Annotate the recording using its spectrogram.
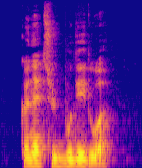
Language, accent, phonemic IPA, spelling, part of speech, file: French, France, /kɔ.nɛ.tʁə syʁ lə bu de dwa/, connaître sur le bout des doigts, verb, LL-Q150 (fra)-connaître sur le bout des doigts.wav
- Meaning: to know backwards, to know inside and out, to know off pat, to have down pat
